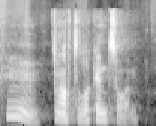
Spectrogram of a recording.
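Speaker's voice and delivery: said with sarcasm. Answering another speaker about a comic writer: sarcastic tone. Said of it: "the sarcasm in my voice".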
